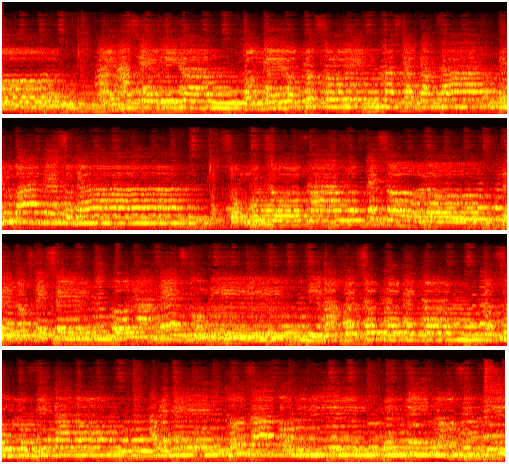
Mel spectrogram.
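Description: A large choir of children and young people singing together, holding chords in several parts, with a short dip in level about eleven seconds in.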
